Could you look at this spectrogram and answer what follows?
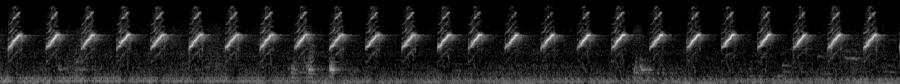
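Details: Energetic olive-backed tailorbird song: roughly 26 bright, rising notes given in an unbroken, regular run near three per second, with a faint low background drone and a brief soft knock midway.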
